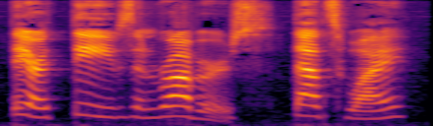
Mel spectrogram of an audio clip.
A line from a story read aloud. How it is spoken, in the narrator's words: cried a small, sharp voice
